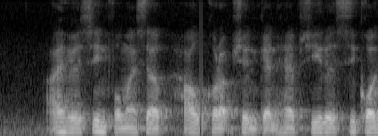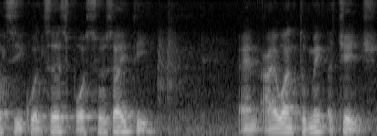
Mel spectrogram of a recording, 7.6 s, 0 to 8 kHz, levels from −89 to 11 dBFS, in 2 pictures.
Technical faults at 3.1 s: none

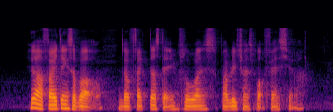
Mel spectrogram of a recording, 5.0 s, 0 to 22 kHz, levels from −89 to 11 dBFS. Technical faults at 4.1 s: none

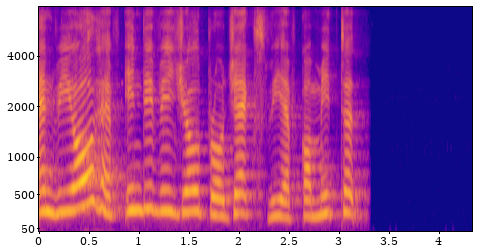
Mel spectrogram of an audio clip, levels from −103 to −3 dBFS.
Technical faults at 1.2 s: none

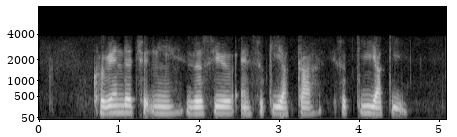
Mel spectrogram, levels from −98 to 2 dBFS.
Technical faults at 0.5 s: AMR comfort noise

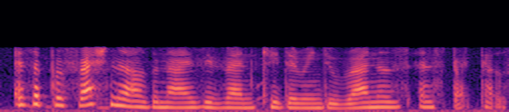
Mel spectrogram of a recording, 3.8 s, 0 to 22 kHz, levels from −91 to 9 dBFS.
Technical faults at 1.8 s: none

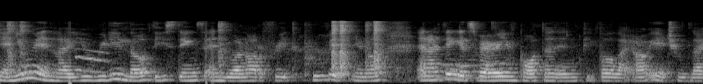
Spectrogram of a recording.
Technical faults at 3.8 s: none

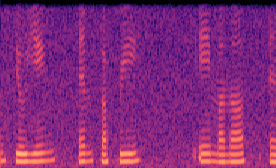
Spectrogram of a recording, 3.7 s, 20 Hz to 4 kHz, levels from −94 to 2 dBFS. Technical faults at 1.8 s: none

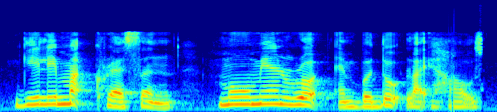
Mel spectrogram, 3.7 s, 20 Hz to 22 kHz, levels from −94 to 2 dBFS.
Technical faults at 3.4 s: chunks out of order

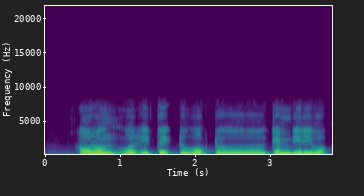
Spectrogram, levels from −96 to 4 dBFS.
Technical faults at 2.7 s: none

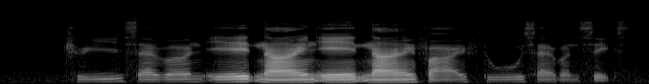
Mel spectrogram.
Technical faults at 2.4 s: none

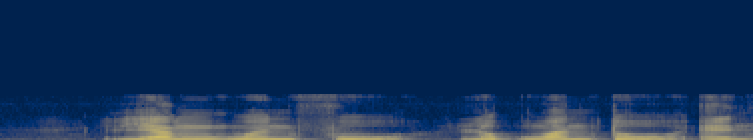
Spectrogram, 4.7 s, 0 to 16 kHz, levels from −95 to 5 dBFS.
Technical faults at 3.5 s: wrong sample rate

